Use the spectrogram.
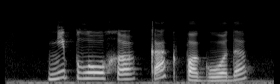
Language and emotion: Russian, neutral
